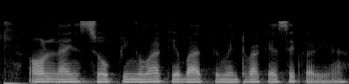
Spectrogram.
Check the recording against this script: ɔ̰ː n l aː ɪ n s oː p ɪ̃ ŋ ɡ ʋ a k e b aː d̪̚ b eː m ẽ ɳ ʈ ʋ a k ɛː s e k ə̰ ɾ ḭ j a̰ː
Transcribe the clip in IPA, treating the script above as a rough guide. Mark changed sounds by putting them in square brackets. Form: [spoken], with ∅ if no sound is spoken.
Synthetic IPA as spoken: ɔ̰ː n l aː ɪ n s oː p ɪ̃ ŋ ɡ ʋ a k e b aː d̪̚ [p] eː m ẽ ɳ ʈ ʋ a k ɛː s e k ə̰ ɾ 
